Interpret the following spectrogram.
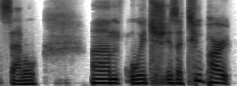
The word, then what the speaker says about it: Savile: new netflix documentary about jimmy seville savile excuse me i think they pronounce it savile um which is a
